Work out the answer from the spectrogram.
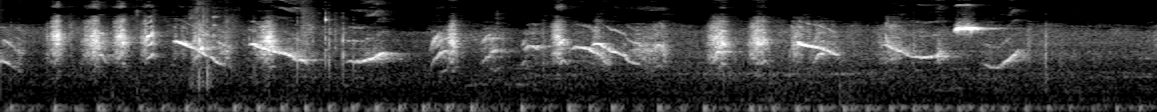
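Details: Local Cililin orange-headed thrush, freshly out of moult, delivers a varied run of sharp chips and sliding whistles that fall in pitch. A constant pulsing low hum runs underneath.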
